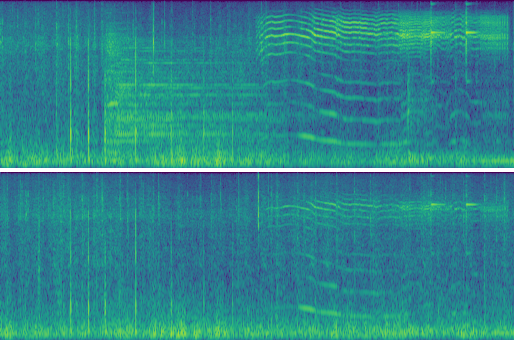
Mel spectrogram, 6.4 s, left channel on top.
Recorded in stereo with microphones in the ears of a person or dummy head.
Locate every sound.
0.9 s writing: 25° left (ahead or behind)
3.2 s a squeak: 65° left (ahead or behind)
5.4 s tapping: 40° left (ahead or behind)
